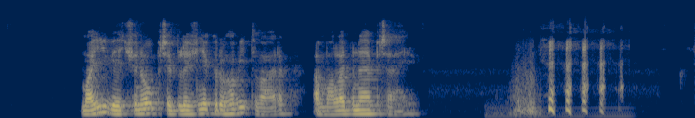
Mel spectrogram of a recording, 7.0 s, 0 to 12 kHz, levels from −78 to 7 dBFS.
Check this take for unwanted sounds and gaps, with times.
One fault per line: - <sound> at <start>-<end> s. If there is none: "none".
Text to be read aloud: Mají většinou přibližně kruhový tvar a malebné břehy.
- laugh at 4.9-6.4 s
